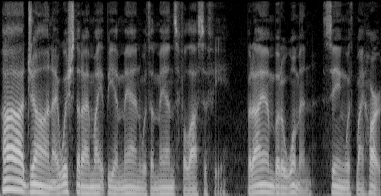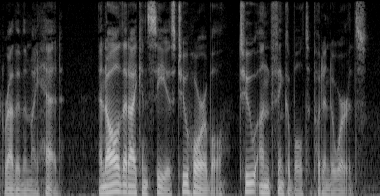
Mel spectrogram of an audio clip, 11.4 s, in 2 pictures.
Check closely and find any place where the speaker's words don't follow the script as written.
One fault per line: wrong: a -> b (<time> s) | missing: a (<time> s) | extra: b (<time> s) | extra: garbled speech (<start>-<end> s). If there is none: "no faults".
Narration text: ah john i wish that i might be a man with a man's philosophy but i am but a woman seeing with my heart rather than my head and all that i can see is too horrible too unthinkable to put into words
no faults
